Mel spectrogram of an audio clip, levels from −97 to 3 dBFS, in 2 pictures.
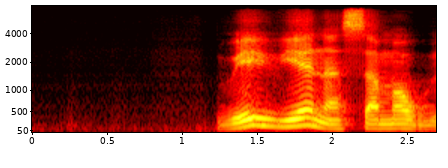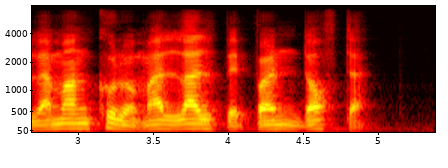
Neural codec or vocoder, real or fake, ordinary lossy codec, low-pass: codec, 16 kHz, 0.2 kbps, FocalCodec; fake; MP3, 64 kbps; 7.2 kHz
